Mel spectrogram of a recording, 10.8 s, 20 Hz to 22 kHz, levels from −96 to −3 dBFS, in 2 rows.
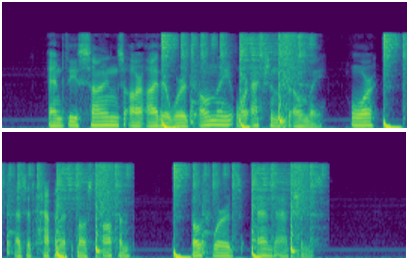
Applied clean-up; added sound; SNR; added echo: none; Drum kit; -2 dB; none.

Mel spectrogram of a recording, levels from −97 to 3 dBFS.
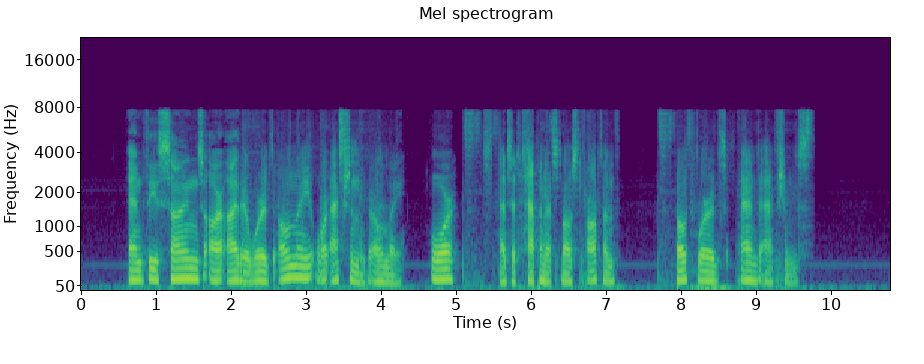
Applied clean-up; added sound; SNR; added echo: neural separator model SepFormer DNS4.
